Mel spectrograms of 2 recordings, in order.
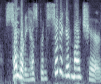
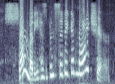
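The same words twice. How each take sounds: First: It is said in a big, gruff, deep voice. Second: It is said in a medium, less gruff voice. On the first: "in his great, gruff voice" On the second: "in her middle-sized voice"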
